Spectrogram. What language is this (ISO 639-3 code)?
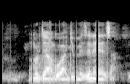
kin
